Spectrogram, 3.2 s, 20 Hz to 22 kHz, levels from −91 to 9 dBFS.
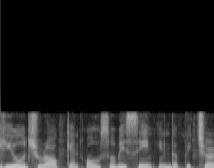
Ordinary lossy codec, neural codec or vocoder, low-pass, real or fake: MP3, 64 kbps; none; 7.2 kHz; real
